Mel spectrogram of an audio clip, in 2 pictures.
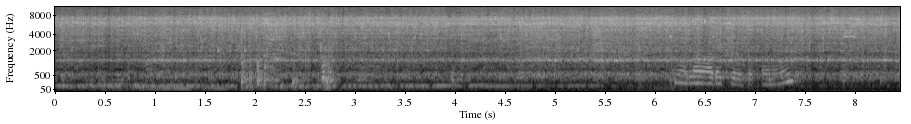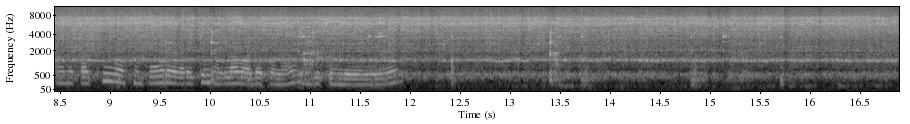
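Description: Onions sizzle steadily in hot oil.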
